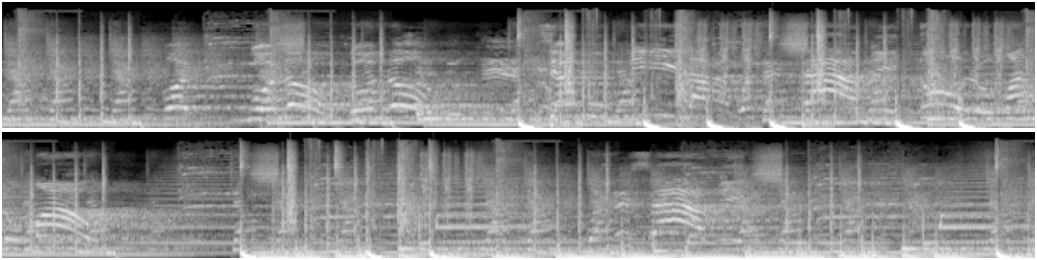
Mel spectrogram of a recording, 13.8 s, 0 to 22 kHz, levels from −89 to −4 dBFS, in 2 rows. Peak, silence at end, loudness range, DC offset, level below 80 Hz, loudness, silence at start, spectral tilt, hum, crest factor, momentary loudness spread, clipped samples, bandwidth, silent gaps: 0 dBFS; 0 s; 2 LU; under 0.1%; -16 dBFS; -14 LUFS; 0 s; -4.5 dB/octave; none; 12 dB; 7 LU; under 0.1%; 17.5 kHz; none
